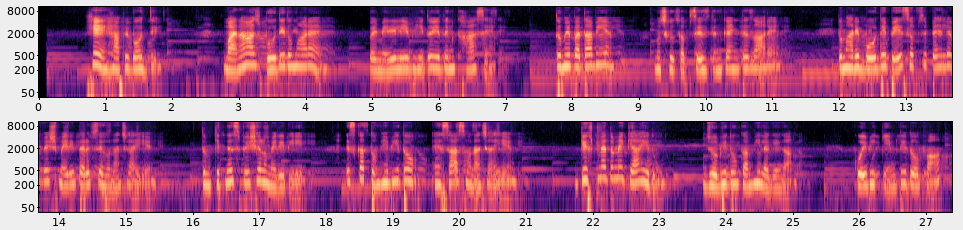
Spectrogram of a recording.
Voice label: Birthday Poetry; For Someone Special; Birthday Wish Status For Him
